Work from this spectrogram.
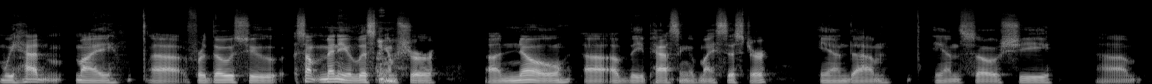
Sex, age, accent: male, 30-49, American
